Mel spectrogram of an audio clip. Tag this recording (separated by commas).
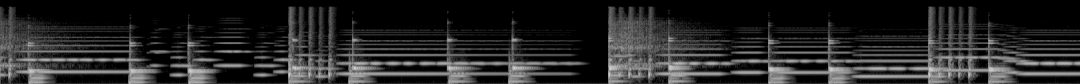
Music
